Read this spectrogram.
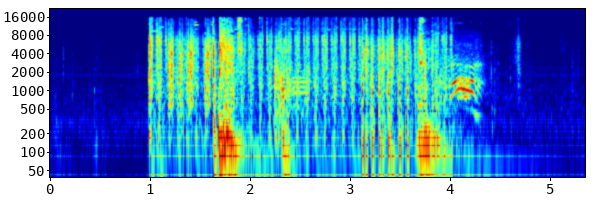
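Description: An automatic rifle fires rapid bursts in a video game.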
